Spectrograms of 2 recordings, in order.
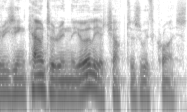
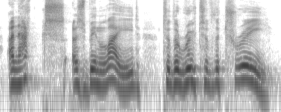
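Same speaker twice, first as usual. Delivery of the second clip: stern proclamation; 6 semitones higher, 6 dB louder than usual. Retold or imitated. Quoting John's stern warning.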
